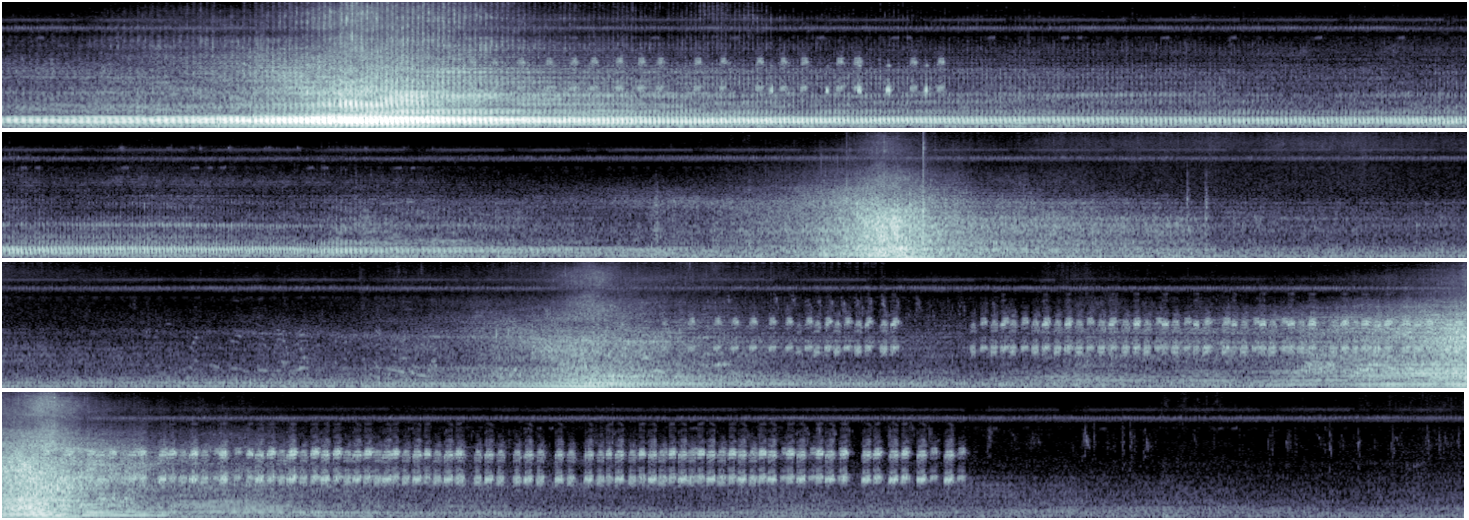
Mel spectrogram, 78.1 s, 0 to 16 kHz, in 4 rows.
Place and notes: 椰油村, Koto island - Frogs and Traffic Sound
Frogs sound, Traffic Sound
Zoom H2n MS +XY
Lanyu Township, Taitung County, Taiwan, 30 October 2014, 07:56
